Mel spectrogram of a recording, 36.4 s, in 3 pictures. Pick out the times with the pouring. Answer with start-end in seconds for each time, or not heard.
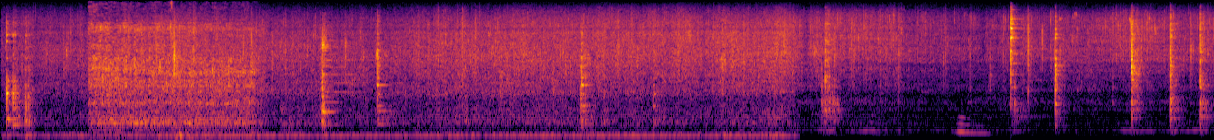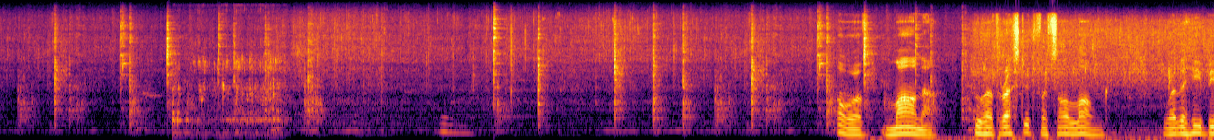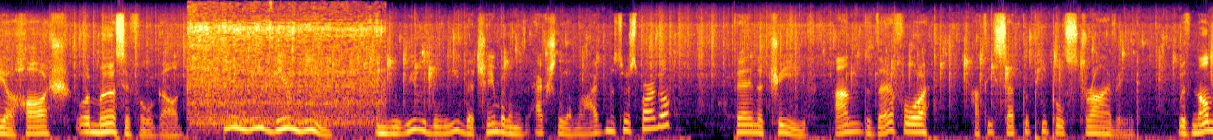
0.8-2.7, 13.8-15.1, 26.1-28.1.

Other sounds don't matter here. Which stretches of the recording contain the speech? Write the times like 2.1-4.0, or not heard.
20.5-36.3.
